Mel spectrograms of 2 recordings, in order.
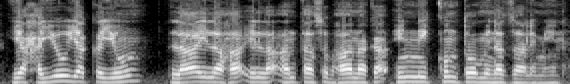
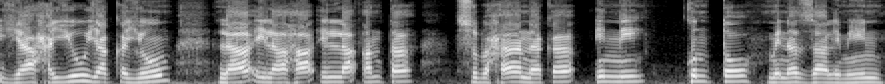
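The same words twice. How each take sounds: First: Slow, careful reading of یا حیو یا قیوم in a recited Arabic cadence; careful Arabic recitation. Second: Very slow, word by word, with pauses between انی, کنت and من الظالمین; slow word-by-word repeat. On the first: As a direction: recite یا حیو یا قیوم ... انی کنت من الظالمین slowly, every sound exact. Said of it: "یہ تلفظ آپ نے بالکل ذہن میں رکھنا ہے". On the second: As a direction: spell out یا حیو یا قیوم one word at a time so learners copy it. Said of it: "میں ریپیٹ کر رہا ہوں". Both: Shown as a demonstration.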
